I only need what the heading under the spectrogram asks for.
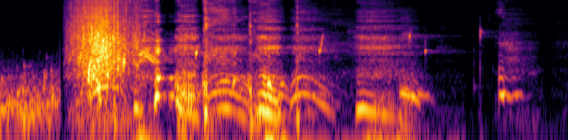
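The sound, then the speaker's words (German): A person surfaces from underwater into a small cave inside rock, having swum up through a tunnel. A loud burst of spluttering breath comes first, then several voiced gasps and heaving breaths that grow fainter and sparser. “Mit einem kräftigen Stoß schwamm ich nach oben und tauchte prustend auf.”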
